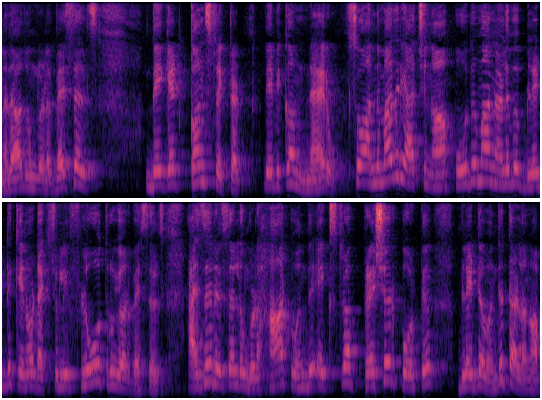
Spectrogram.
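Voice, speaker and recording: Male South Indian educator, high-speed explainer, animated and questioning, mixing Tamil into English. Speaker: chemistry teacher. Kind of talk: explanatory lesson switching between English and Tamil. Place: indoor studio. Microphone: lapel mic.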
